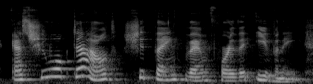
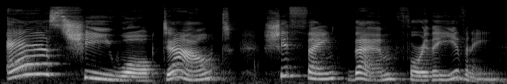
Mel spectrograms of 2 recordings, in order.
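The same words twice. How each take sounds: First: Said in the usual way. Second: Slow, carefully spaced English model; slow model sentence. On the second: Shown as a demonstration. Teacher modelling an English sentence for learners, slow and careful. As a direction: say it slowly, word by word.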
